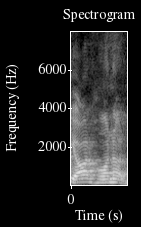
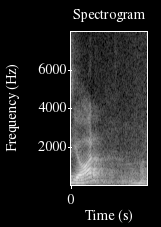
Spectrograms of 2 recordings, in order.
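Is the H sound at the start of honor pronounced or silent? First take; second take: pronounced; silent. First: The H at the start is pronounced. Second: The H at the start is silent. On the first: The speaker calls it wrong. "it is not your honor" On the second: The speaker calls it right. "but it is your honor. So here the H is silent"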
